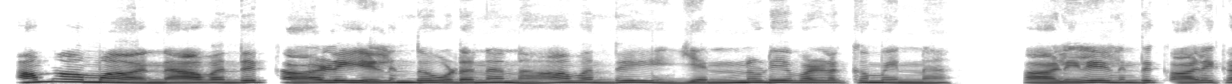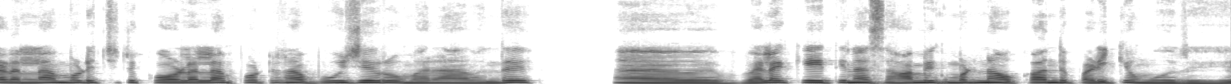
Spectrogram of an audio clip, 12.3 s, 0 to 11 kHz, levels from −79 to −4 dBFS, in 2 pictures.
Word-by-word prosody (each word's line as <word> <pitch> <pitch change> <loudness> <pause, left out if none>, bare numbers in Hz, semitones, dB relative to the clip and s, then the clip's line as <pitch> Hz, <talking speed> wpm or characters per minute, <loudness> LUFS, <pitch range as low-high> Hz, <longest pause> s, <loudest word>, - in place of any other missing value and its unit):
ஆமாமா. 305 -3 +5 0.3
நான் 210 +1 +5
வந்து 215 +4 +1 0.2
காலை 220 +4 +4
எழுந்த 240 +3 +2
உடனே, 215 +3 +1
நான் 225 +6 0
வந்து 225 +2 -2 0.4
என்னுடைய 250 +6 +2
வழக்கம் 230 0 0
என்ன? 200 -1 -2 0.5
காலையில 205 +3 +2
எழுந்து 225 +1 -1
காலைக்கடன்லாம் 220 +1 -1
முடிச்சுட்டு, 230 +1 -6
கோலலாம் 215 +2 -1
போட்டு, 225 0 -8
நான் 215 -4 -2
பூஜை 235 +2 -1
ரூம 200 -3 -3
நான் 190 -1 -3
வந்து, 195 +7 -2 0.8
அ 185 - -2 0.3
விளக்கு 235 +4 -1
ஏத்தி, 235 +2 -3
நான் 225 -3 0
சாமி 205 +3 0
கும்பிட்டு 220 +2 0
நான் 220 -3 +1
உக்காந்து 225 +1 -1
படிக்கம்போது, 185 -4 -3
220 Hz, 150 wpm, -23 LUFS, 205-235 Hz, 0.8 s, ஆமாமா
